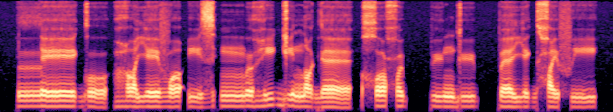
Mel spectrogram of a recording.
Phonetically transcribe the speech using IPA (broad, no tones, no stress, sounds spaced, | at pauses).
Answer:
lː eː ɡ o | ɦ ɑ j e v ɑ ʔ i z | mː ɵ ɦ i ɡ i n ɑ ɡ ɾ ɛ | χ o ħ ʉ pː y ŋ ɡ yː pː ɛ j e ɡ ħ e f i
